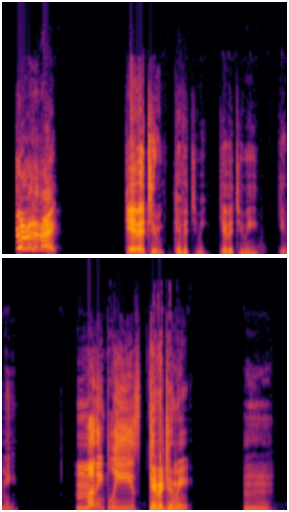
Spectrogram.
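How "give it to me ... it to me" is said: very loud, very high, shrill, swooping yell. Demanding longer videos from TikTok: yelling at TikTok. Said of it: "I'm yelling at TikTok".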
